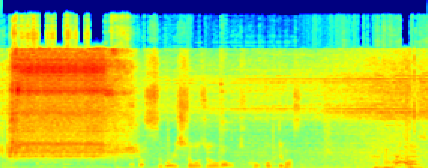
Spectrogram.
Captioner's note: laughs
